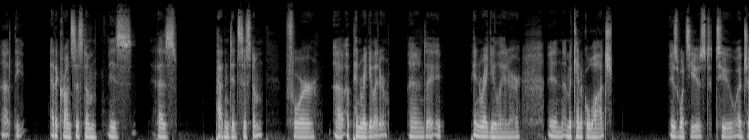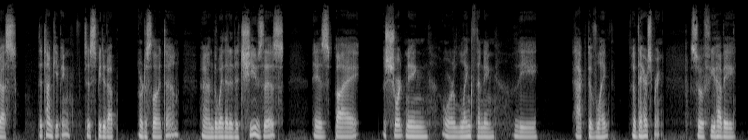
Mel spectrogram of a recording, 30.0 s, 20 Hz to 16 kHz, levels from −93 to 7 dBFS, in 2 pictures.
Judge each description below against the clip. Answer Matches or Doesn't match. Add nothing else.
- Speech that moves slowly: Matches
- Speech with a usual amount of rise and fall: Doesn't match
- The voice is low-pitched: Matches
